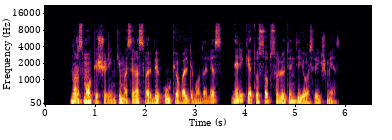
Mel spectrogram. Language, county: Lithuanian, Kaunas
